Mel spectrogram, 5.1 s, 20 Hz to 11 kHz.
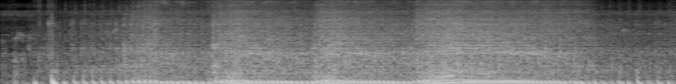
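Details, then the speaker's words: TVS XL100 BS6 silent-start moped with no problem: quick clean start, brief rev, then even steady idle putter; running healthy. "ಈ ಗಾಡಿ ಏನು problem ಇಲ್ಲ, ಚೆನ್ನಾಗಿದೆ."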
